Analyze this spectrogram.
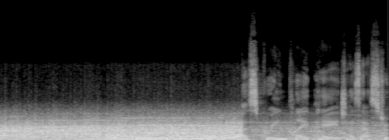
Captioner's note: applause; crowd cheering; sweeping music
